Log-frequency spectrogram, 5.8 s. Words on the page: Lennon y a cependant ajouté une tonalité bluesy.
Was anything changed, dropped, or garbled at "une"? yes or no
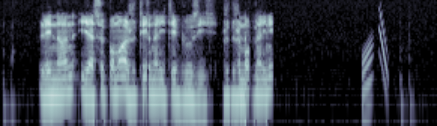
yes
